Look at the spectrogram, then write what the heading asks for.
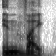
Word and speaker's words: invite: Check out the word invite. The second part is vite. Now, think about it. If you took away that E, you'd have vit, which would be a closed syllable with a short I sound. But because that silent E is there, it magically changes the I from a short sound to a long I sound.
